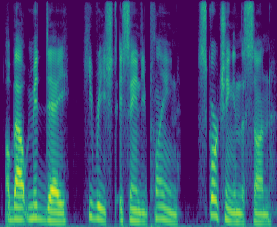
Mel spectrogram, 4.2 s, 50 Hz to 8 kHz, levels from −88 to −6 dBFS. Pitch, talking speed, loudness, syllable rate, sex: 140 Hz, 175 wpm, -19 LUFS, 4.5 syllables/s, male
